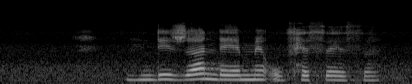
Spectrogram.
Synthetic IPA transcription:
ndizʷandʱɛmɛʔup̪fʰɛsɛːsa

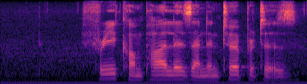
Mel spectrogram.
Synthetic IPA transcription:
fɹiːkʰɔ̃mpʰaɪləzæ̃ndɪ̃ntʰɛːpɹətʰə̰z

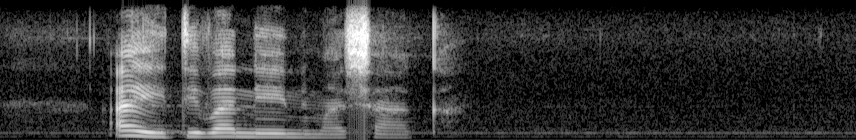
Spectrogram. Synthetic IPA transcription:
a̰ɦitʼiβanenimaʃaːkʼḁ

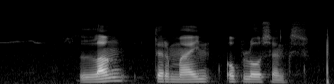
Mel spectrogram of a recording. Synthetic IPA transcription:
lɐŋ | tərmɛjnʔɔplɔsəŋs

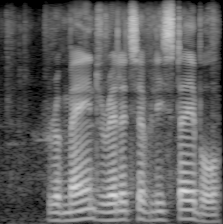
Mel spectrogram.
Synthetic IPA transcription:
ɹɪmẽɪ̃ndɹɛlətʰɪvlisteɪbəlˠ

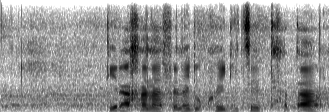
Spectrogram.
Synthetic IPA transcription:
diɾaχalafɛladiq͡χʰwedit͡setʰataːrʊ

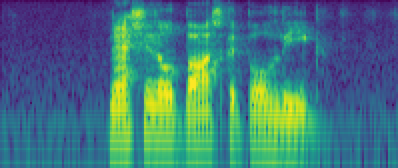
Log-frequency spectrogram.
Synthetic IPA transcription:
næʃənəlbɑːskət̚bɔːlːiːɡ

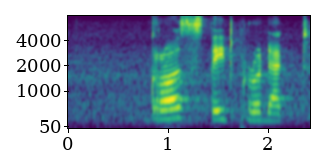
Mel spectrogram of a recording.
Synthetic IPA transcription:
ɡrɔsːtetpʰrɔdaktʰ

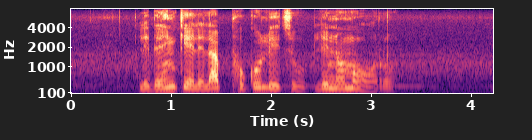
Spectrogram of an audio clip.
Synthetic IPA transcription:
lɪbeŋ̩kʼɛlɪlapʰʊkʼʊlet͡sʼʊlɪnɔmʊːrʊ

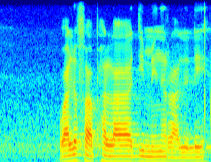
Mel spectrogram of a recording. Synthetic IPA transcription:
wʔalɪfapʰaladiminɛralɪlɪ

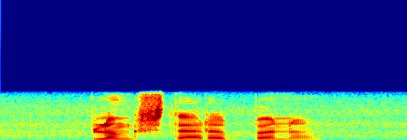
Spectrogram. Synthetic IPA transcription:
b̥ləŋkstæɾəbənə

